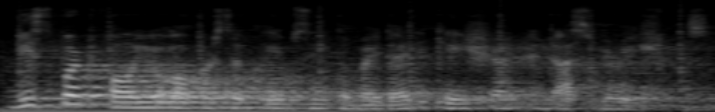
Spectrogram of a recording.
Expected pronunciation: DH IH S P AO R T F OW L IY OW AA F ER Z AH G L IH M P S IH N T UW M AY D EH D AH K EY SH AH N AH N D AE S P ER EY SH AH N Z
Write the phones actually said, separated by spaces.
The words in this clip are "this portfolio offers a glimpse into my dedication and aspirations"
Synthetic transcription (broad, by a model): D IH S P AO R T F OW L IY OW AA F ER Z AH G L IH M S IH N T UW M AY D EH D AH K EY SH AH N AH N D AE S P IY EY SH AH N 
